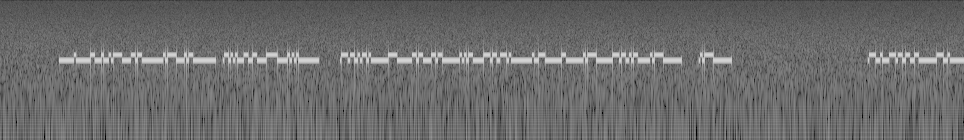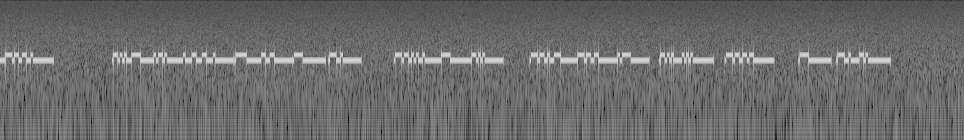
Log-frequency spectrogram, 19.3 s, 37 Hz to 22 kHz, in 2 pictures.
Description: TTY/TDD text telephone tones (45.45 baud Baudot), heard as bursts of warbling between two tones, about 400 Hz shift, 1600 Hz centre. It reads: CELEBRITY DOLLS HAVE BEEN IN PRODUCTION FOR A VERY LONG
